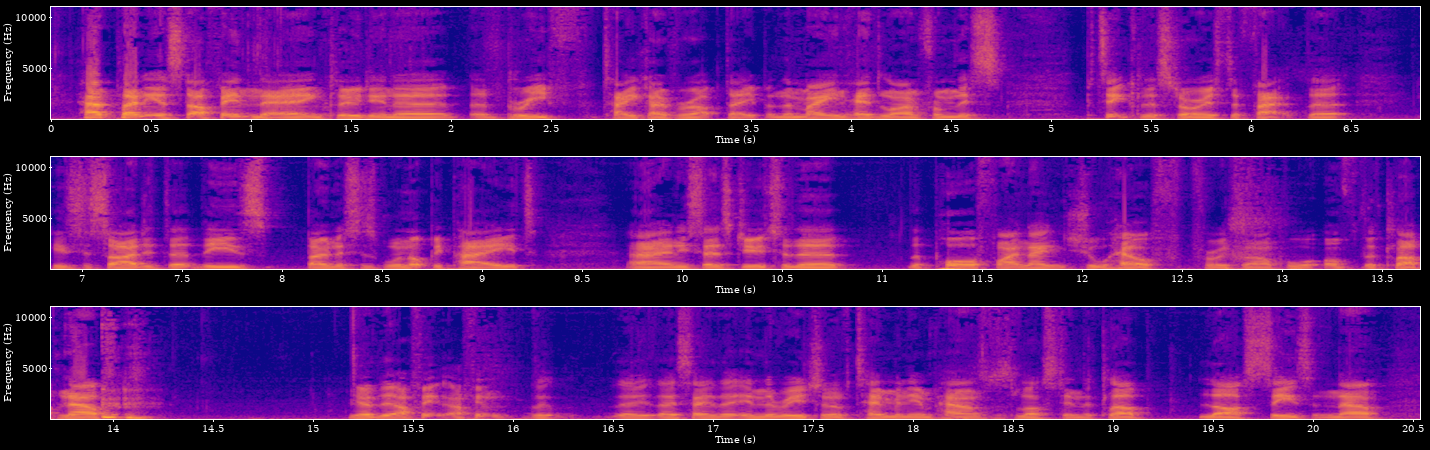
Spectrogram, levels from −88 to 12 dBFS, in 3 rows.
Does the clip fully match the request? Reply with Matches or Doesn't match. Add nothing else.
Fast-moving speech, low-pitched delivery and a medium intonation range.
Doesn't match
